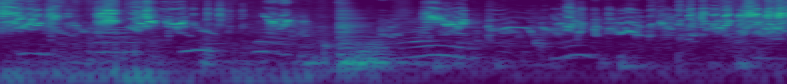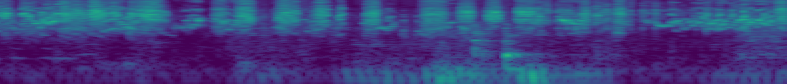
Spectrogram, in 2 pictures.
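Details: Budgerigars in a colony setup squawk and chirp in a thick, overlapping chorus, with short curved whistled notes standing out early on against the constant high twittering.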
